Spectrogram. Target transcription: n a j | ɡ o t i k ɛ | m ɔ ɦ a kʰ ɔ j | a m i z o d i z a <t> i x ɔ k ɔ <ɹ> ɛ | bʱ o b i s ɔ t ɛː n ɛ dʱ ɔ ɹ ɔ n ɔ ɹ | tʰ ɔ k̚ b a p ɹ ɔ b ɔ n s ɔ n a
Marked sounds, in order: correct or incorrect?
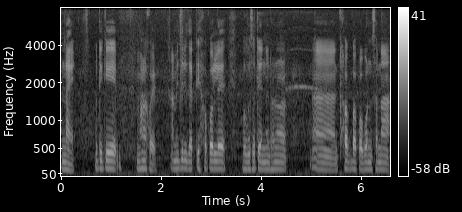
correct, incorrect

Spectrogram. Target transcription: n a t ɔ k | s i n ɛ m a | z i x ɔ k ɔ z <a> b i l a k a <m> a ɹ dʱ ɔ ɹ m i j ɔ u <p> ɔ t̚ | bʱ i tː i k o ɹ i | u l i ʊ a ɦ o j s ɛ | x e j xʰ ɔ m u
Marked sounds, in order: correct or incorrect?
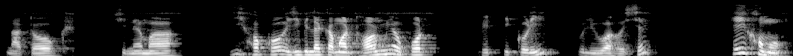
incorrect, correct, correct

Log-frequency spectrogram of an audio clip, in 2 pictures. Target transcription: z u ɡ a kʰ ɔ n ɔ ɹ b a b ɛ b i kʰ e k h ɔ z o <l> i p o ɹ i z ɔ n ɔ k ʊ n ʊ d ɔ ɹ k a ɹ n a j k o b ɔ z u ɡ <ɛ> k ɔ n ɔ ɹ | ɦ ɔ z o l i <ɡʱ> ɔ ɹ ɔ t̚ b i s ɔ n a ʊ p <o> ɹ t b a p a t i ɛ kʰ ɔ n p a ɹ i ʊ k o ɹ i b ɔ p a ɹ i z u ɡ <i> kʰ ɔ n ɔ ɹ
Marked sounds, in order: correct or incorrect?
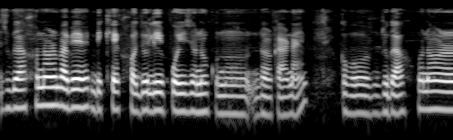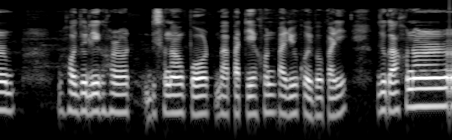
correct, incorrect, correct, incorrect, incorrect

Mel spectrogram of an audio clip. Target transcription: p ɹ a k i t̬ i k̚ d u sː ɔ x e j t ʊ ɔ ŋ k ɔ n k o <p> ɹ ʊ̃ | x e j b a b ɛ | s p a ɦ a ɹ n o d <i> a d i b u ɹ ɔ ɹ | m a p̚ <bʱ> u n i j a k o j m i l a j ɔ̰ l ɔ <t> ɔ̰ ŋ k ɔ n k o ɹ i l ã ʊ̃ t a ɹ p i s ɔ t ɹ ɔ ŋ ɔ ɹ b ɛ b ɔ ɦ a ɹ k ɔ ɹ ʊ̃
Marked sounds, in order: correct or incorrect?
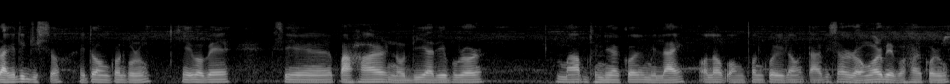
incorrect, correct, incorrect, incorrect

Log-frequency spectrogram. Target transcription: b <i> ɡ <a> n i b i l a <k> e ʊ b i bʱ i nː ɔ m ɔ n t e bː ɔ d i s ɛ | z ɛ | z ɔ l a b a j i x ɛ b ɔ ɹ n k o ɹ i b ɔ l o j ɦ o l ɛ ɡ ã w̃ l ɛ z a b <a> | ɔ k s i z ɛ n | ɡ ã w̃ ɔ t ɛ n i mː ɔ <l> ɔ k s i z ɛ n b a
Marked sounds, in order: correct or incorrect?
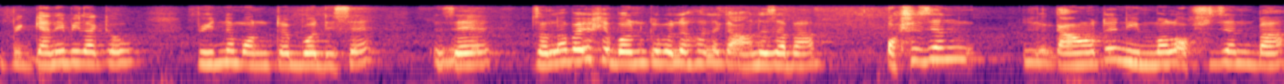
correct, correct, correct, correct, correct

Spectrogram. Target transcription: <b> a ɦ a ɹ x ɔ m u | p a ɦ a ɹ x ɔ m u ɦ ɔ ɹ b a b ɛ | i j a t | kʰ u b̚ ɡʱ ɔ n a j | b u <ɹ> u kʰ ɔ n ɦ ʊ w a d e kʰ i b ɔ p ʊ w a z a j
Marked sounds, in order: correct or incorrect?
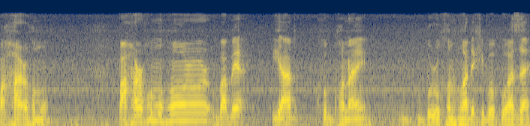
incorrect, correct

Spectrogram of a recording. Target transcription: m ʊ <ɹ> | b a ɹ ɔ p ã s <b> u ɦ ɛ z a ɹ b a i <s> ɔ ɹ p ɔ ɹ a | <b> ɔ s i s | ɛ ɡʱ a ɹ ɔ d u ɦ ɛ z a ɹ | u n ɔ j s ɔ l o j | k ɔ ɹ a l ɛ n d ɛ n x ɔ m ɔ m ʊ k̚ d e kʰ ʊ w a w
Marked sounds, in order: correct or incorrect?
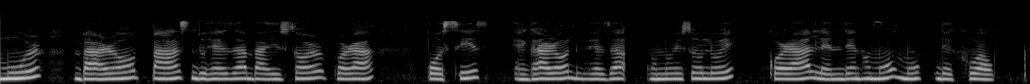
correct, incorrect, correct, incorrect

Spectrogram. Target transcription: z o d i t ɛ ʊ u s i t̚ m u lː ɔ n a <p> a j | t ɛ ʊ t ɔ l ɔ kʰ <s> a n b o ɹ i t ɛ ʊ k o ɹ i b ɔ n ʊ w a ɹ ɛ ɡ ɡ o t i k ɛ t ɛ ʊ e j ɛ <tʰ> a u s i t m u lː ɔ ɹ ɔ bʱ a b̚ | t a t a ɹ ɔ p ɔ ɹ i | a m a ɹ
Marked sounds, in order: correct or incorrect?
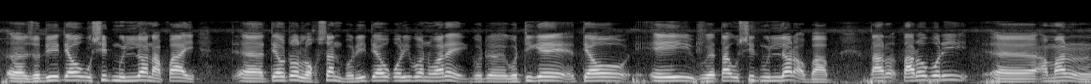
correct, correct, incorrect

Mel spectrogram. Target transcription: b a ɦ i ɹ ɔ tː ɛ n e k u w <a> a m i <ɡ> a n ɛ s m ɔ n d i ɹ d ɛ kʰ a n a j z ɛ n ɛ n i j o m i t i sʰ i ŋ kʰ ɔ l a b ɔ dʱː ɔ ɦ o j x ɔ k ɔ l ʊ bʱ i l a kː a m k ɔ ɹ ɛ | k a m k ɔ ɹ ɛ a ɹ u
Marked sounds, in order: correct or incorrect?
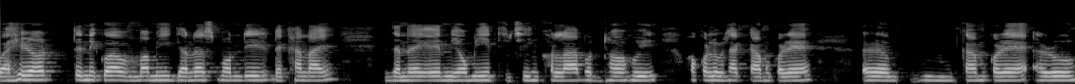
correct, correct

